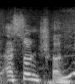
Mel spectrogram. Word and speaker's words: Asunción: And the capital of Paraguay is Asunción. – Asunción. – Like Asuncion. Am I pronouncing that right? Asuncion. – Yeah, Asuncion.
